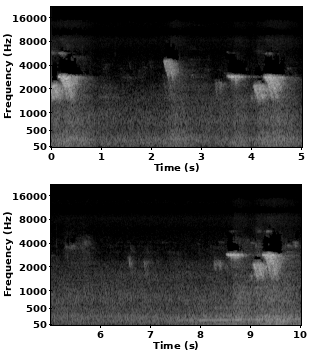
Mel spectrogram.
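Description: A songbird singing short chirping phrases of high flat and down-sliding notes, in groups near the start, around four seconds in, and near the end.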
